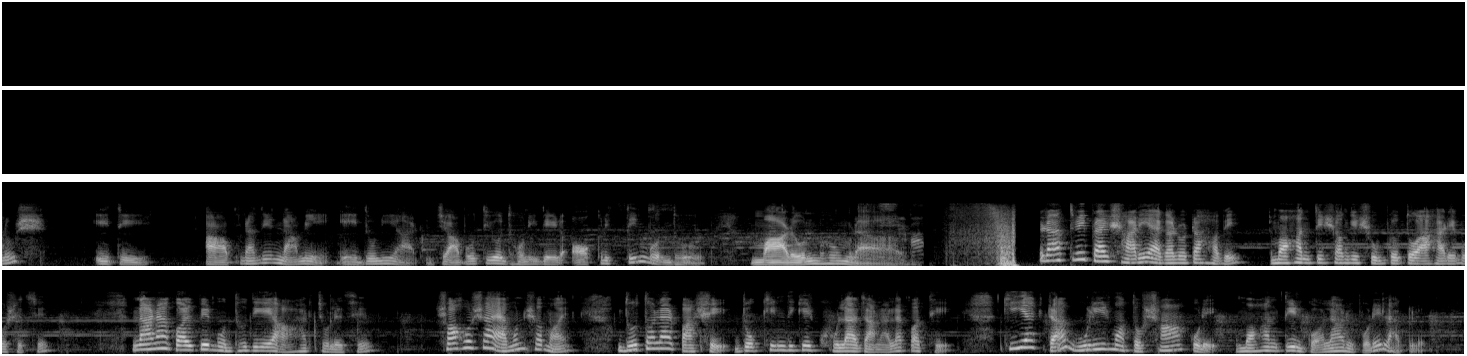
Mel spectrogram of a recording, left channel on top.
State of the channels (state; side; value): silent; left; digital silence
